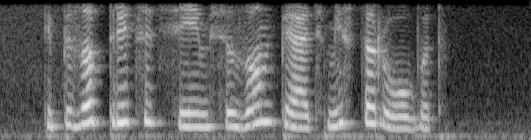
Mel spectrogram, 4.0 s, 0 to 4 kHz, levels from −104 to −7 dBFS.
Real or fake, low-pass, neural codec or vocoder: real; 3.6 kHz; none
